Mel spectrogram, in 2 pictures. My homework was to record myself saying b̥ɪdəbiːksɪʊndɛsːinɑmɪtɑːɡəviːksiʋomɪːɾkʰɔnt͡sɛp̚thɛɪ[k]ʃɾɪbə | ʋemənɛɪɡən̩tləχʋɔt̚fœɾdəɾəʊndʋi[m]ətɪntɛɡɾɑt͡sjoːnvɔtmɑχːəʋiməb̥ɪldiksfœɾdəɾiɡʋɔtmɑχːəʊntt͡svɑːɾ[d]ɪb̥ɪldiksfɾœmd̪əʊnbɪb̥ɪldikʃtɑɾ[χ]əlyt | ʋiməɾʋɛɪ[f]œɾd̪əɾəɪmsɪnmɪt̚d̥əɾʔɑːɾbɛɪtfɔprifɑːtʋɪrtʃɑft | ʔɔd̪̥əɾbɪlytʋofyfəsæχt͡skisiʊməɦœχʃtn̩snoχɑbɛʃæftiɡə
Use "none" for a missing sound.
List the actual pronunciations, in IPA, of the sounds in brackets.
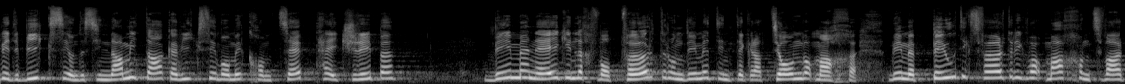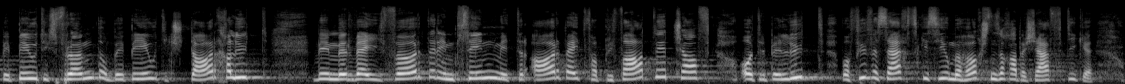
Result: k, m, b, χ, f

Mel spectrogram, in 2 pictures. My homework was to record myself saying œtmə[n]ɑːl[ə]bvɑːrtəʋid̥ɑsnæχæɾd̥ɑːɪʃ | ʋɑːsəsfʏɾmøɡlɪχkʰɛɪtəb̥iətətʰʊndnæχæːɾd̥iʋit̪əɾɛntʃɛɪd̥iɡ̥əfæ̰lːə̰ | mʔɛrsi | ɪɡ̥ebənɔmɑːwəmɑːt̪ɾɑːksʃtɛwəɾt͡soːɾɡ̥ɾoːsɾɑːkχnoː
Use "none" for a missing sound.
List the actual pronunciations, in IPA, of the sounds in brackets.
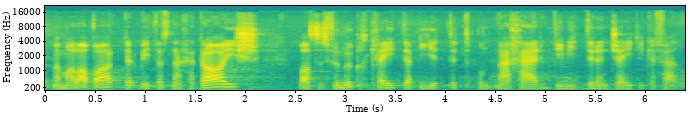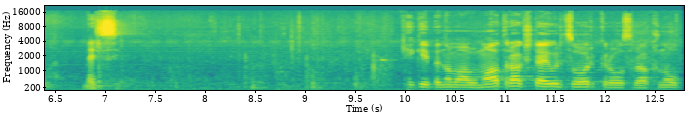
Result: m, ɑ

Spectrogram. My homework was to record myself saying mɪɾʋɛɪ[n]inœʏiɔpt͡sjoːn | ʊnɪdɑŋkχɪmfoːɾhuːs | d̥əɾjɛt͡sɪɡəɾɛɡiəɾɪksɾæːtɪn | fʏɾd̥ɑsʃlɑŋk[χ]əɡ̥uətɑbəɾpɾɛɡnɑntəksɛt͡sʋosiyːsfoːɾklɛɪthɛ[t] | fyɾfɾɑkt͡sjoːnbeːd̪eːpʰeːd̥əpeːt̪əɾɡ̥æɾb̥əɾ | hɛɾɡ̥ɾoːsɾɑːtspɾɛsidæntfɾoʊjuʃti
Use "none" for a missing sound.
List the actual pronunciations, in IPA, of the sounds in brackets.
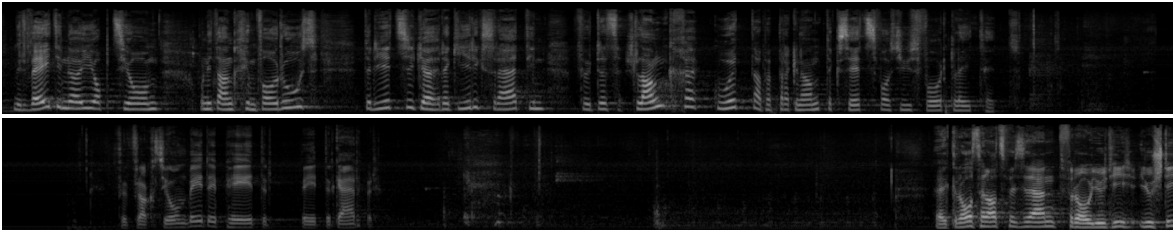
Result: d, χ, t

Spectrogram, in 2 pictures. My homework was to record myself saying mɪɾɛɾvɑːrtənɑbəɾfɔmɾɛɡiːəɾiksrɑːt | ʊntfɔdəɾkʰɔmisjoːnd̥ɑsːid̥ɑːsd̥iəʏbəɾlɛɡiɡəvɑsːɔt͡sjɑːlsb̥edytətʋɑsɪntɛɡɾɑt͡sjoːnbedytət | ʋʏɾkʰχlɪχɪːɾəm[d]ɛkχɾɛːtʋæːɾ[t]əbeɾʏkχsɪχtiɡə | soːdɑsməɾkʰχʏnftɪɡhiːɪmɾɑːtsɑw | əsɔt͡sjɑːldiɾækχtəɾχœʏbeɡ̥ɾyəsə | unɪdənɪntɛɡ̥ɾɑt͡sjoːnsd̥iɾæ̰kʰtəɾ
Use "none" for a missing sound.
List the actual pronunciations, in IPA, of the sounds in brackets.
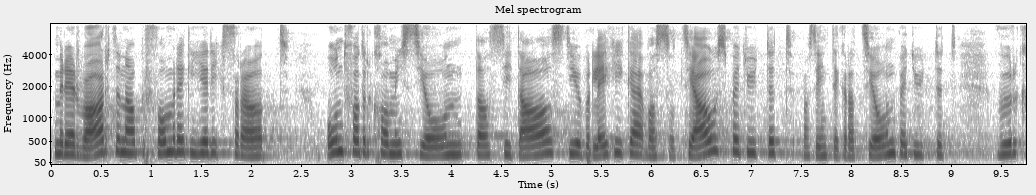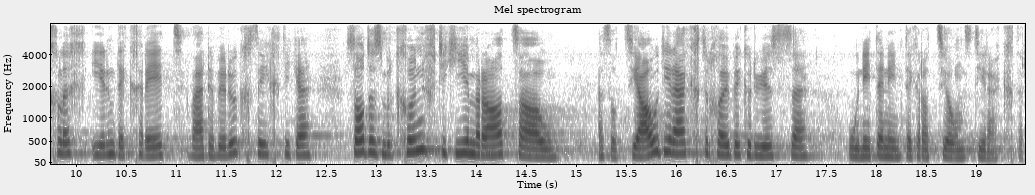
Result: d, d

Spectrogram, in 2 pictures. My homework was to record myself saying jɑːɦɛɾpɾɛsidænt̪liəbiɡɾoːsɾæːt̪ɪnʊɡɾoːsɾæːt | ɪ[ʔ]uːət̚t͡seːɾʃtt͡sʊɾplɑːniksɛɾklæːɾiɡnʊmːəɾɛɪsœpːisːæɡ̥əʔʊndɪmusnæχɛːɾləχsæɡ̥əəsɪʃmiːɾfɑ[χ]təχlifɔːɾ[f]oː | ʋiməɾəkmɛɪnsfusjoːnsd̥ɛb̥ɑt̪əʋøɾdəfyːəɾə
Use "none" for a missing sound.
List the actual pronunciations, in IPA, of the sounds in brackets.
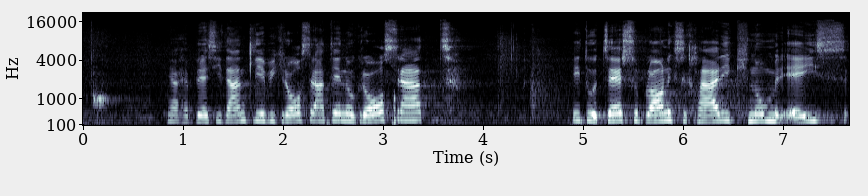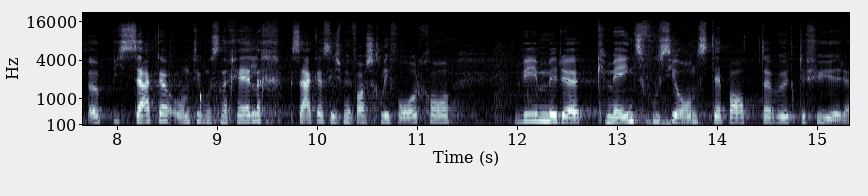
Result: t, ʃ, χ

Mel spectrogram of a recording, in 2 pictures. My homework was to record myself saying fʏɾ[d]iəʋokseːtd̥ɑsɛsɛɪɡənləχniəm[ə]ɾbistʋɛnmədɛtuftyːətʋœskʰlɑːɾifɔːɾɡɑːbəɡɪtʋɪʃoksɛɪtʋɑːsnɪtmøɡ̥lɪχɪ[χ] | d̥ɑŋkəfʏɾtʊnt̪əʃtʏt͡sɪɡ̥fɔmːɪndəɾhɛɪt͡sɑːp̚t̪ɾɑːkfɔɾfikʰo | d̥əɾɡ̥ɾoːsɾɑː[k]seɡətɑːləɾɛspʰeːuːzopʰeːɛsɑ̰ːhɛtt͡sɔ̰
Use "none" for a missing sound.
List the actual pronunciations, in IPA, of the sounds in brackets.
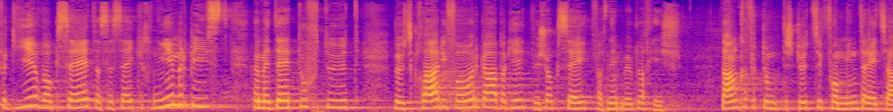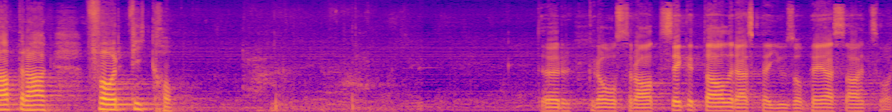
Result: d, ə, ʃ, t

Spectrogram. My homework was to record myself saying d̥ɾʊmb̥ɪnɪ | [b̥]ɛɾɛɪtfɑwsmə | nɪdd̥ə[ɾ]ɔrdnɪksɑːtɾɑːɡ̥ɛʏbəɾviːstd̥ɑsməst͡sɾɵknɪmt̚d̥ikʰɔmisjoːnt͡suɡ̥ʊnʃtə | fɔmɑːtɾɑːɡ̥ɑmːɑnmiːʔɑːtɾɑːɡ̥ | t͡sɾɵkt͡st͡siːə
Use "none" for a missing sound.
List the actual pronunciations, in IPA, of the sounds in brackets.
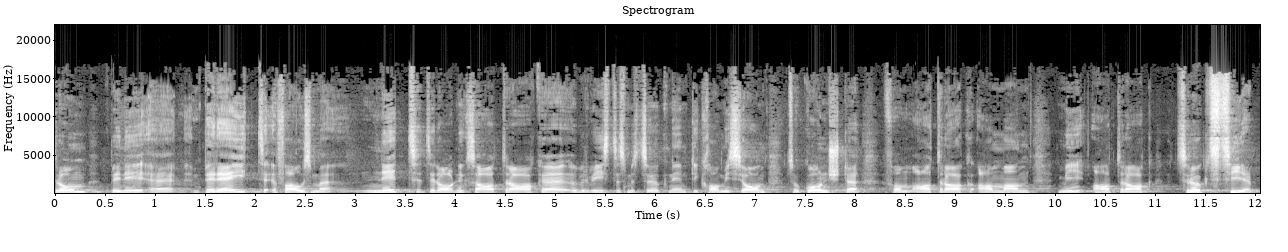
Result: b̥, ɾ

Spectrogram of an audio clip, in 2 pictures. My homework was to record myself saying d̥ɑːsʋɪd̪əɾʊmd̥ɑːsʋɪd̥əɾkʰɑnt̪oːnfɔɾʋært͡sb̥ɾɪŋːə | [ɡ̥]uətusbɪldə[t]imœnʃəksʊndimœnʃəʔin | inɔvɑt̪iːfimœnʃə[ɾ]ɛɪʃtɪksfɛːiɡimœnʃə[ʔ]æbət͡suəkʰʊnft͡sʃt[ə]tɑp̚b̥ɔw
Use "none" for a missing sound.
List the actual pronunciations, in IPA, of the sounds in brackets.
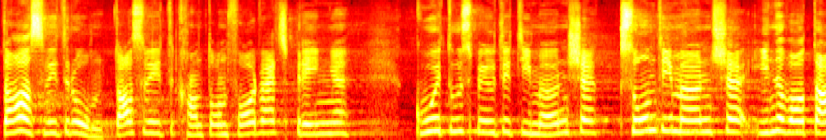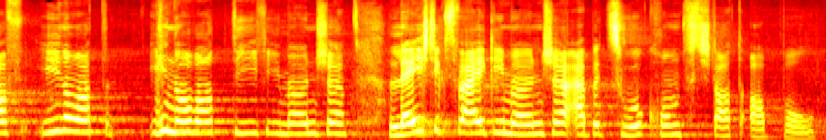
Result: ɡ̥, t, l, ʔ, ɑ

